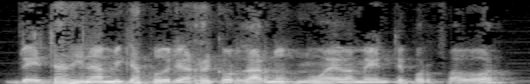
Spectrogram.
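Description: A Venezuelan man hosting an interview and asking measured, courteous questions. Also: medium pitch, darkish tone, soft background music. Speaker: host.

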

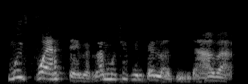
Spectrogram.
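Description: A woman speaking at a recovery group meeting, giving her testimony and reading aloud, animated and often asking the listeners questions. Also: mid-range voice, normal speed, slightly rough, no echo. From Mexico. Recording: muffled phone-like audio.

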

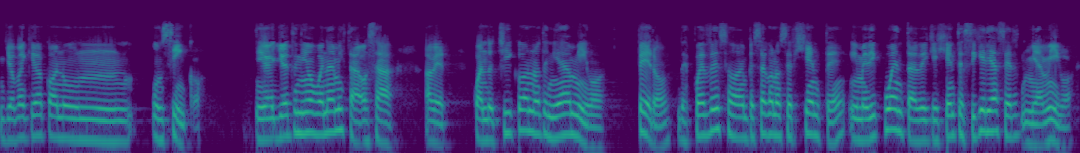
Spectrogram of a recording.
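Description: A man's voice: a little high, normal speed. A young man with a Chilean accent, chatting casually in a hesitant, reflective way. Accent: Chilean Spanish. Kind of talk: casual chat. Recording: dull lo-fi audio.

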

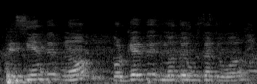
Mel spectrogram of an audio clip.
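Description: A man's voice: high voice, steady tone, normal speed, a crowd in the background. A man giving a humorous lecture to a live audience, often asking them questions. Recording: echoey hall from far off, noisy.

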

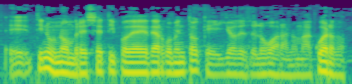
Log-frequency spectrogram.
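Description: A man's voice: lowish voice, steady tone, fast. A man co-hosting a casual podcast chat, stammering a little and searching for his words. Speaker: podcast co-host.

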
